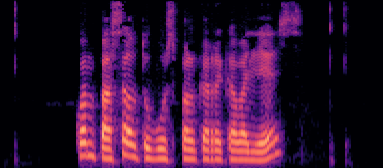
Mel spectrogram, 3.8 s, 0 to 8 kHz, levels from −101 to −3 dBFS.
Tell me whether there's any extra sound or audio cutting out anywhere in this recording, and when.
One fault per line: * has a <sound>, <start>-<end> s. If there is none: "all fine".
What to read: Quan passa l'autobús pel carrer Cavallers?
all fine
